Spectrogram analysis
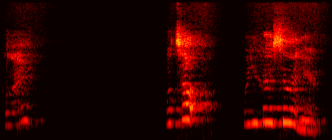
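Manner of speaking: high, soft, breezy innocence; sleepy, innocent surprise; casual roommate. Retold or imitated. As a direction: play it totally chill. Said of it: "and he goes".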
